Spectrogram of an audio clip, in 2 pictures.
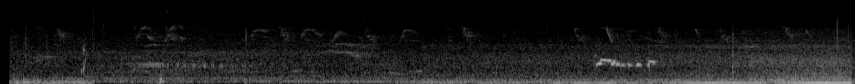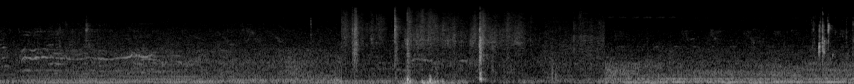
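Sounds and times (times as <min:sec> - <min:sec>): birds chirping: 0:00.1 - 0:13.4, 0:14.6 - 0:17.0
bird warbling call: 0:05.9 - 0:06.7.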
